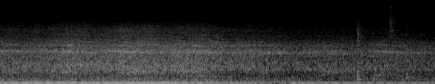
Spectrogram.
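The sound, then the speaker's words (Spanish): A night train from Limoges to Paris runs fast through the Loire Valley at about 161 km/h, making a steady, fairly faint rumbling roar that fades slightly toward the end, with no voices. “El tren nocturno de Limoges a París recorre con rapidez el Valle de Loira a 161 kilómetros por hora.”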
